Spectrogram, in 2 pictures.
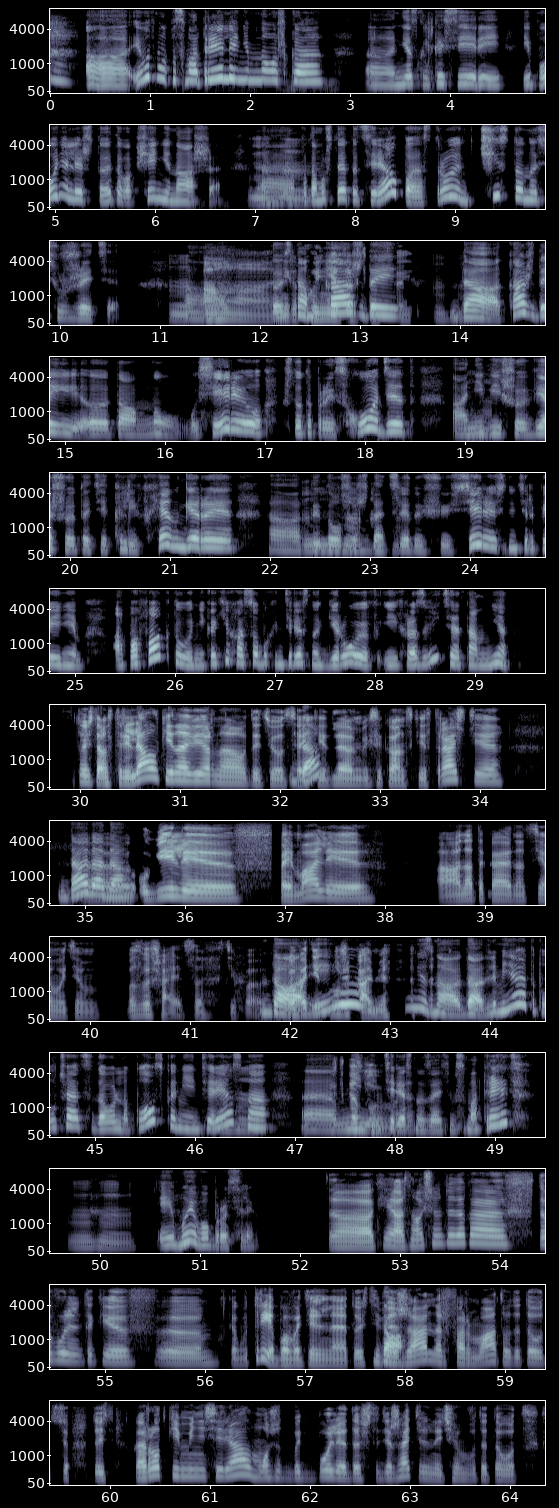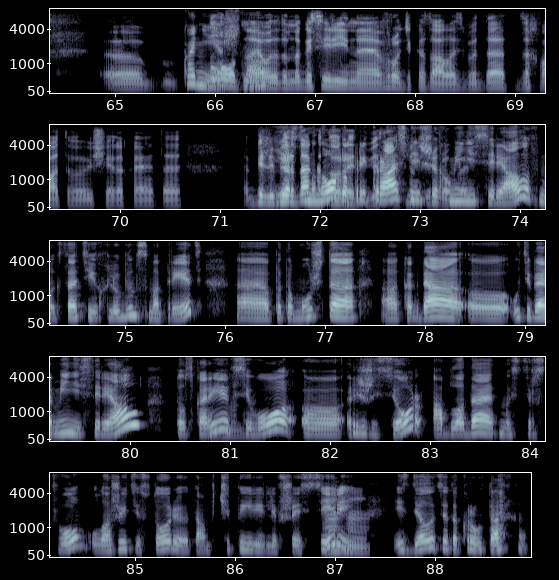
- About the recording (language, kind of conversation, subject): Russian, podcast, Что важнее в сериале — персонажи или сюжет?
- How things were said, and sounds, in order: other background noise; tapping; laugh; chuckle; chuckle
